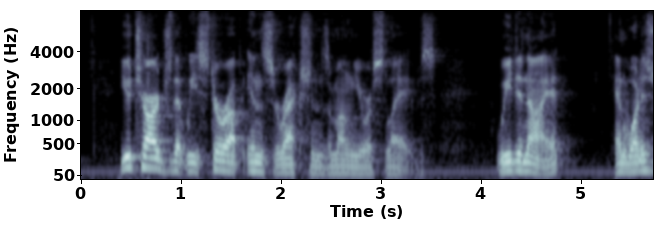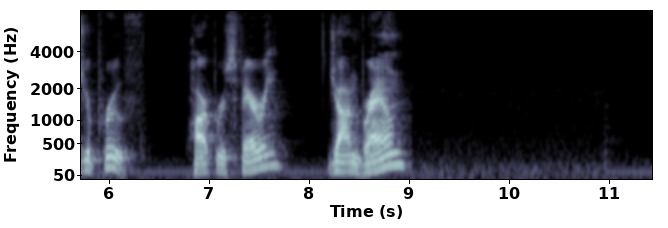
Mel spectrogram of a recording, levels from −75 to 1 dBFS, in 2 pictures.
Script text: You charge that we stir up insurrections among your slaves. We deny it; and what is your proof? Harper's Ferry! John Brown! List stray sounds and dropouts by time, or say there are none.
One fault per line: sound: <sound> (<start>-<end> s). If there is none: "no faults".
no faults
